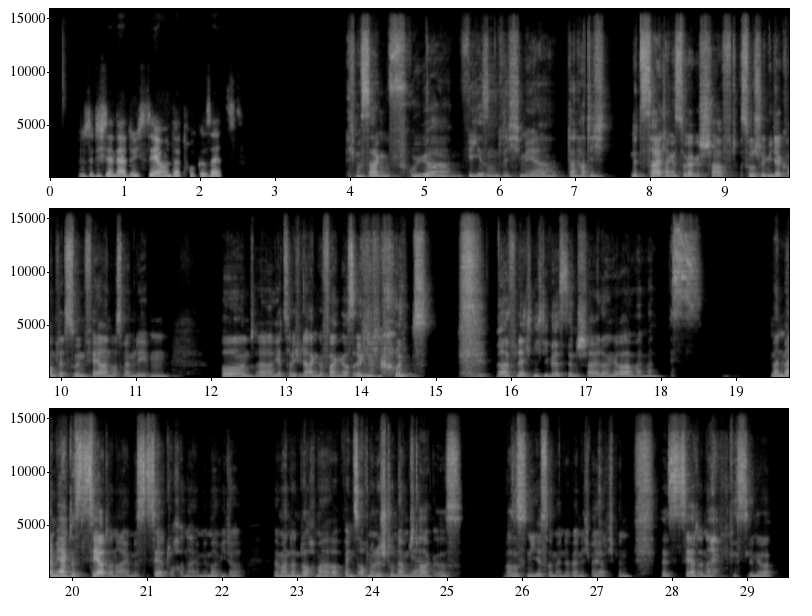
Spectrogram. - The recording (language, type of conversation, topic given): German, advice, Wie gehe ich mit Geldsorgen und dem Druck durch Vergleiche in meinem Umfeld um?
- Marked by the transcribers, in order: laughing while speaking: "aus irgend 'nem Grund"; laughing while speaking: "einem"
